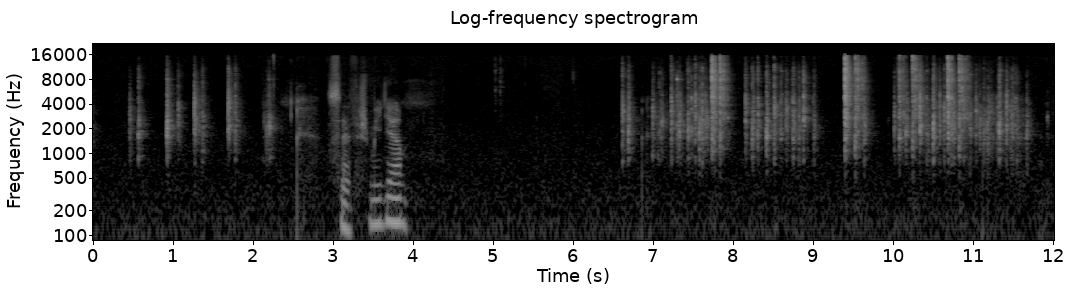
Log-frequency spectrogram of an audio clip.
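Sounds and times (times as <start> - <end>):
typing on computer keyboard: 0.4 - 2.4, 6.6 - 11.8.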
